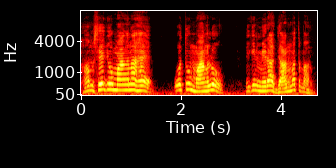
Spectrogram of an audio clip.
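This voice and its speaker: A captured magical bird, the spirit of fate, begs for its life, as a male storyteller voices it. It speaks slowly, in a plain pleading tone. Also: high-pitched, lively intonation, fairly bright tone.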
